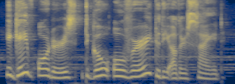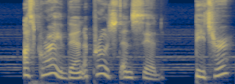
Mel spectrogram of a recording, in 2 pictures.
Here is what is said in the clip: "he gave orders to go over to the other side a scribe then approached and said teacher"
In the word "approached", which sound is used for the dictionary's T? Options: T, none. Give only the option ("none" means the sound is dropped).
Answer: T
